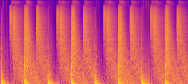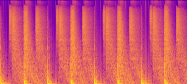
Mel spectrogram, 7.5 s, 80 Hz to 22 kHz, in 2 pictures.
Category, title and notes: Instrument samples > Percussion
drums 128bpm
Easy 128bpm beat
quantized, drum-loop, breakbeat, dance, drums, 128bpm, drum, loop, beat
